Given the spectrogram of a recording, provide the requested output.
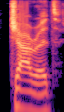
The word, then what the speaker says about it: Jared: Jared, J pronounced like an H.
